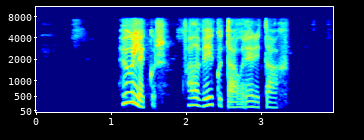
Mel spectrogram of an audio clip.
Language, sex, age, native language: Icelandic, female, 30-39, Icelandic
